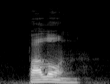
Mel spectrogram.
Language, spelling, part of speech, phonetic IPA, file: Belarusian, палон, noun, [paˈɫon], Be-палон.ogg
- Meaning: captivity, custody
